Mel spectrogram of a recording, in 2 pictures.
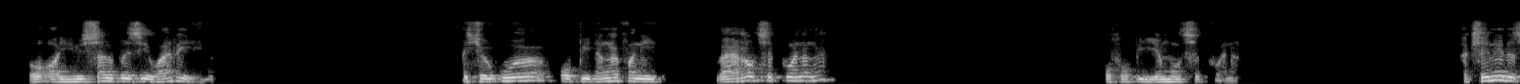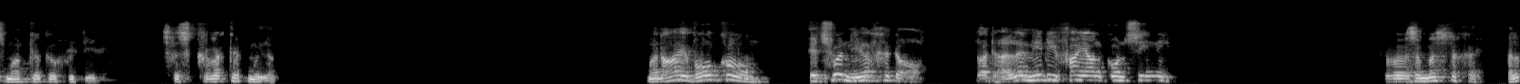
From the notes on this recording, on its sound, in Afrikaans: Manne van die Woord Zoom Byeenkoms 17 Maart 2022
